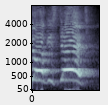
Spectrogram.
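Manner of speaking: very loud, high-pitched call-out. Opening a poem with a call-and-response line to the audience: shouting. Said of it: "I'm also gonna shout something at the start".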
